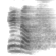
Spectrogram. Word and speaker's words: enough: what happened that for example enough enough in this case GH is pronounced as F physics in this case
